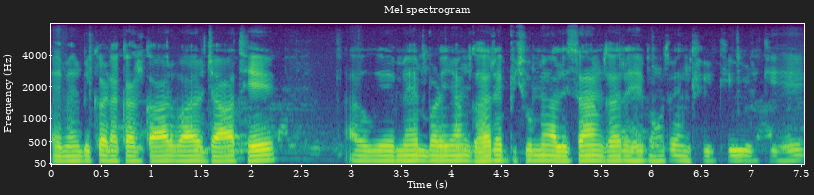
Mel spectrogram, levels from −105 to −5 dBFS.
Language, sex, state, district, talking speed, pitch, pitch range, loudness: Chhattisgarhi, male, Chhattisgarh, Sarguja, 185 wpm, 105 Hz, 100-105 Hz, -17 LUFS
